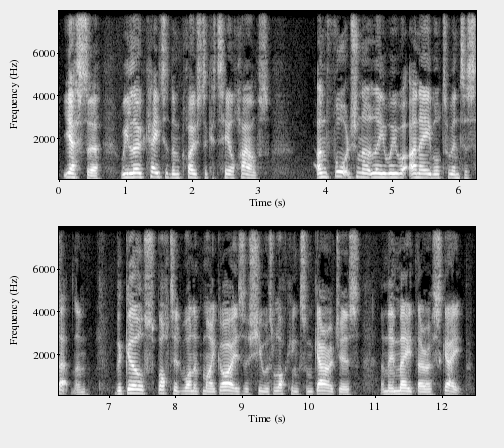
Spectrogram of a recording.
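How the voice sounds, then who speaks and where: A man's voice: a little high, fairly even intonation, normal speed, fairly bright tone, natural voice. A man voicing a deferential henchman in an audiobook, reporting to his villainous lord in a dutiful, matter-of-fact way. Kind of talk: audiobook character dialogue.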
